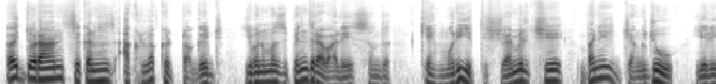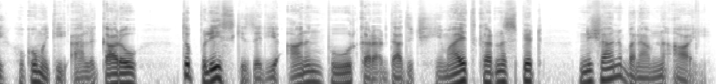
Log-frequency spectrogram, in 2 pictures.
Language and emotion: Kashmiri, neutral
